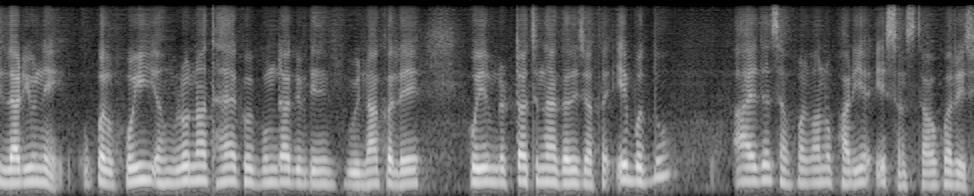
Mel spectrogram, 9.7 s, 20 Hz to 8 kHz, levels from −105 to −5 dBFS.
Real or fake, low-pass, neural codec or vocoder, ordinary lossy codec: fake; 7.2 kHz; codec, 16 kHz, 0.3 kbps, FocalCodec; none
